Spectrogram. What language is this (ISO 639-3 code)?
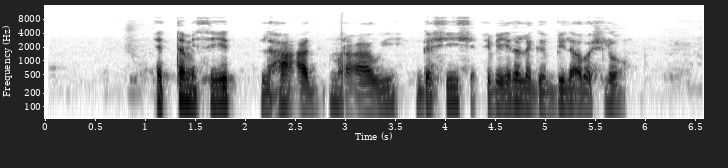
tig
